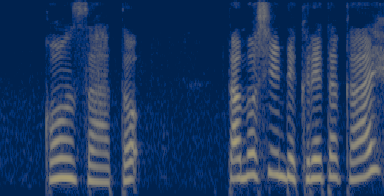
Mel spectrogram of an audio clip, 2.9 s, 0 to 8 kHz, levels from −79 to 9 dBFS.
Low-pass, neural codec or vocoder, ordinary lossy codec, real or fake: none; none; none; real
